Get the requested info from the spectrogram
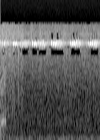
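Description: Crickets chirping: a steady high trill broken into short regular pulses.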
